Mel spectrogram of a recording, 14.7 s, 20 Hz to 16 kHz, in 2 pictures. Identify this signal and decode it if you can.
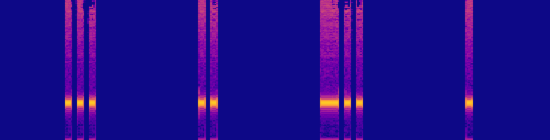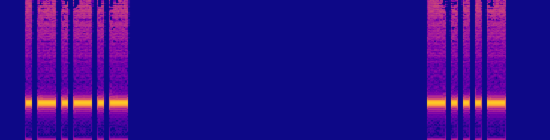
Morse code, heard as a keyed tone, about 15 wpm, spaced as for 5 wpm, 1000 Hz. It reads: SIDE. <BT>
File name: qotdfiles / 5wpm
